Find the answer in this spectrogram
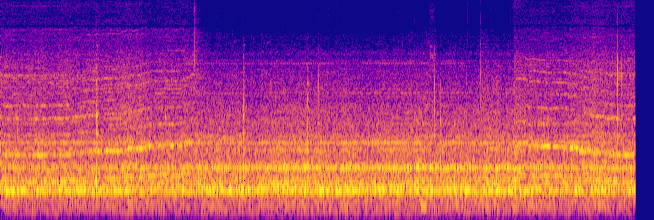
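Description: A steady machine drone made of several held tones, one of them wavering slightly in pitch, with a few faint clicks.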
